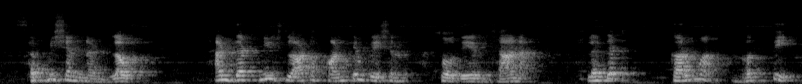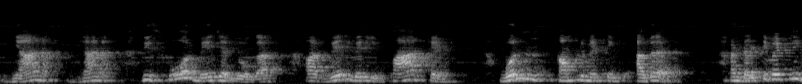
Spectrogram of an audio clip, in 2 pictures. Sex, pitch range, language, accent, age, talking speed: male, 160-215 Hz, French, Indian, 50-69, 125 wpm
